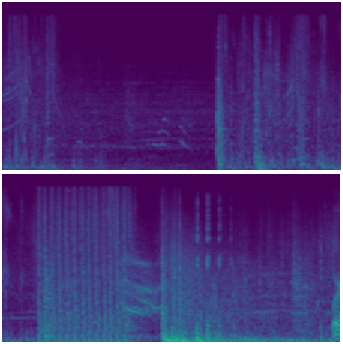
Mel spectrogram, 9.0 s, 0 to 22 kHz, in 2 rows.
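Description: Gunfire from the video game Call of Duty Modern Warfare 3, with scattered single shots building into rapid automatic bursts that grow louder and denser toward the end.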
